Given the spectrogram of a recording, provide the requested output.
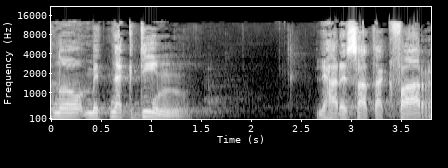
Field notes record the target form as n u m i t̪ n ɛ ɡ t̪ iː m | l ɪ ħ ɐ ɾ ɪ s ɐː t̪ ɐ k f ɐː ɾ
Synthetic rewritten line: n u m ɪ t̪ n ɛ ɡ d̪ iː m | l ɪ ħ ɐ ɾ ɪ s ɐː t̪ ɐ k f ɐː ɾ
